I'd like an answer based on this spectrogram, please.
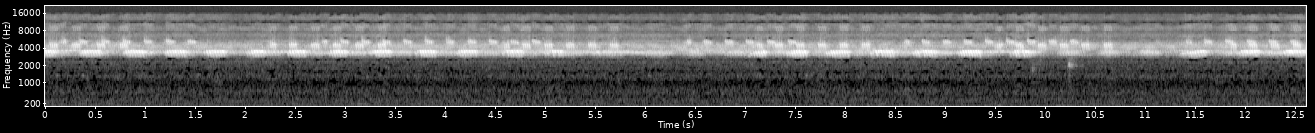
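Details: Crickets with other insects in an autumn chorus, a bright high trill under rhythmic chirping pulses about twice a second, several callers overlapping, quiet background otherwise.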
